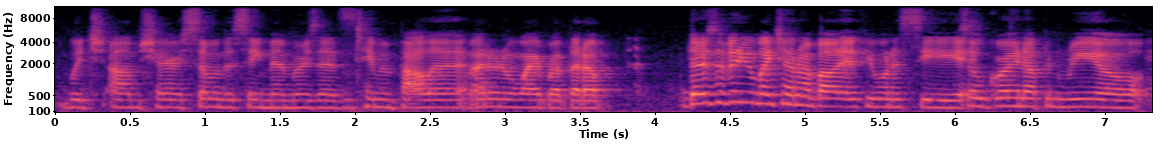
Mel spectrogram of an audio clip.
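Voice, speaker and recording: A young woman from Portugal, raised in Brazil, chatting casually on her vlog as a music photographer, animated and quick through her asides. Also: medium pitch. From born in Portugal, raised in Brazil. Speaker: music photographer and channel host. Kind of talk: casual vlog chat to camera. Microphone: camera's built-in mic. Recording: faint room noise, no external mic.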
